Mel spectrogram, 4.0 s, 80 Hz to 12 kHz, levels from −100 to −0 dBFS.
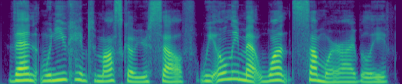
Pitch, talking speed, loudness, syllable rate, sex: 210 Hz, 210 wpm, -21 LUFS, 6.0 syllables/s, female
